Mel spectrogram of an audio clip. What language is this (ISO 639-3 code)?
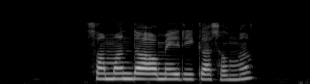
nep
